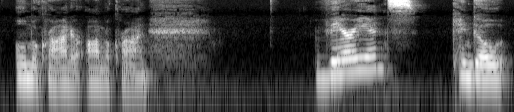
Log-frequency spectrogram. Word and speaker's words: omicron: headlines about omicron omicron the way that everyone's pronouncing it is not omnicron i am not an expert at the greek alphabet but it's not omnicron it's omicron or omicron variants can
